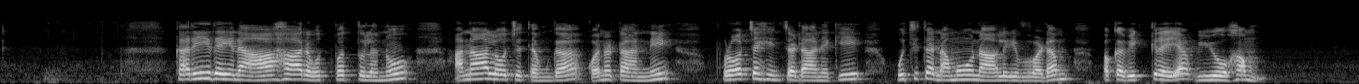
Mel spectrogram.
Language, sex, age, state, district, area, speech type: Telugu, female, 45-60, Andhra Pradesh, Chittoor, rural, read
